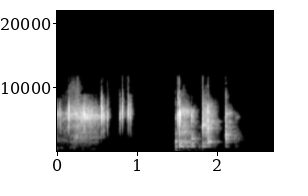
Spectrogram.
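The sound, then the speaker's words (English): Dice clatter across a hard table in two quick bursts, a skittering rattle that stops, then a second sharper tumble with a few clicking bounces before settling, rolling a three. “I rolled a three.”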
